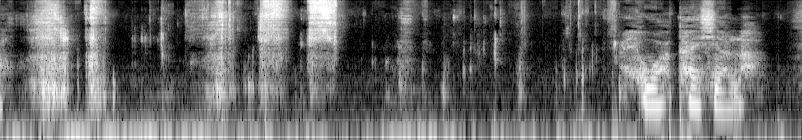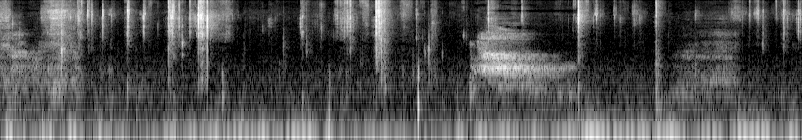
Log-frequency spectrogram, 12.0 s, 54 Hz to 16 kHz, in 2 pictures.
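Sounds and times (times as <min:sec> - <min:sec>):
prawn shell crackling and snapping: 0:06.5 - 0:12.0.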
